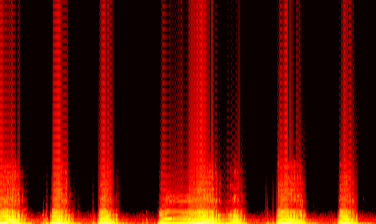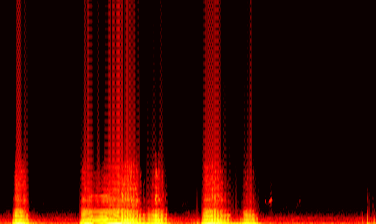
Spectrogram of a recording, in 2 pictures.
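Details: Male lion in South Africa calling his brothers to join a territorial patrol: a series of deep, grunting roars, a few long moaning ones building into shorter repeated grunts, twice over, then falling silent.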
